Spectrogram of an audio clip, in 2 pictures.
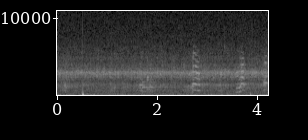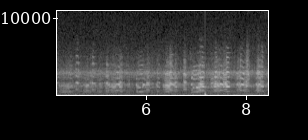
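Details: Canada geese, resident and migratory, flying across the post-sunset sky to splash down on Sapsucker Woods Pond on December 2, 2017; irregular nasal honks, sparse at first, then thickening and louder toward the end over a steady high background hum.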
